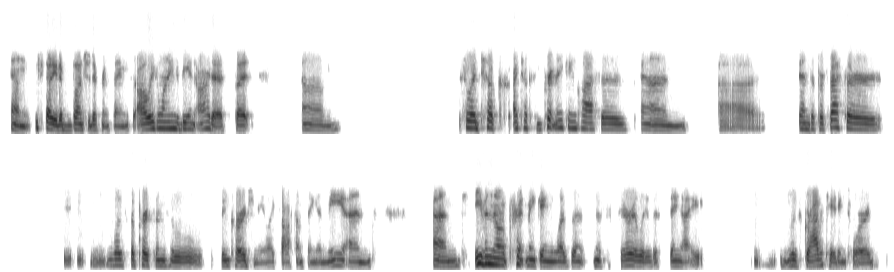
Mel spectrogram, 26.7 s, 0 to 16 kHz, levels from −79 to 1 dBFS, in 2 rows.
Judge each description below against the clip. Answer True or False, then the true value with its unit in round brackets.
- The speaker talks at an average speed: False (115 wpm)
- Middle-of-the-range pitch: True (160 Hz)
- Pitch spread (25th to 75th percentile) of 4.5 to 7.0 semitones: True (5.3 semitones)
